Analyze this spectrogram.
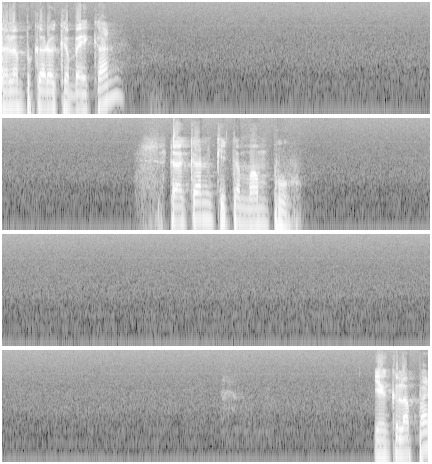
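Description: A middle-aged man speaks calmly in short phrases through a headset microphone.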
